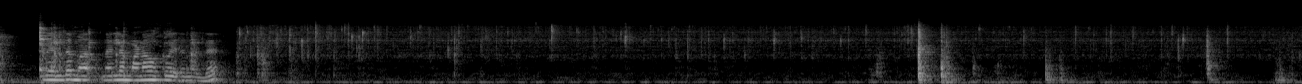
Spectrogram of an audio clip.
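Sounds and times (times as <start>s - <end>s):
spoon stirring in a pan: 0.4s - 3.7s
food sizzling in a pan: 2.4s - 13.0s.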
